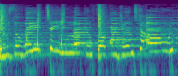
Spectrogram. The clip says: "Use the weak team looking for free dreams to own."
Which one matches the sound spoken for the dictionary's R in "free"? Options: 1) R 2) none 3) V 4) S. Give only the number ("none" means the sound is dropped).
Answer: 2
